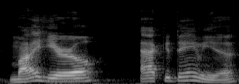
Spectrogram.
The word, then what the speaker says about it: My Hero Academia: My Hero Academia, Season 2, Part 1.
